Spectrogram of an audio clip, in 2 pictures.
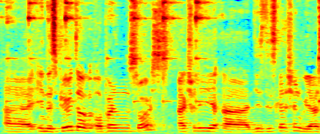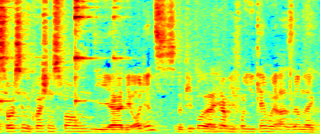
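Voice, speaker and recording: A man from France and Japan hosts a panel talk at a maker space event, speaking casually, friendly but hesitant and full of fillers. His voice is fairly high and fairly quick with few pauses, over noisy room ambience.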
